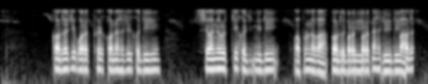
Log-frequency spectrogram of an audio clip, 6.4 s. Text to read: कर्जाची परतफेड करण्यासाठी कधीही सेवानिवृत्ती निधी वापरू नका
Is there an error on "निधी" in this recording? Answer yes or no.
no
